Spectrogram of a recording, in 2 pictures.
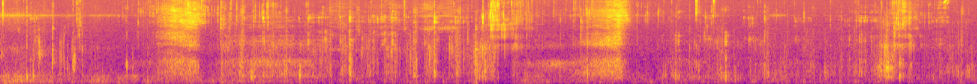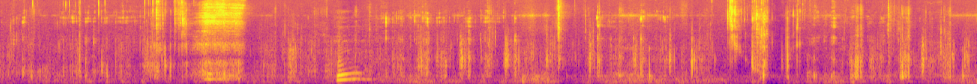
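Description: Close-miked eating sounds: spicy kimchi fettuccine being slurped up in several loud sucks and chewed wetly, with many small smacks and clicks of the mouth. A brief hummed 'mm' comes about two-thirds of the way through.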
